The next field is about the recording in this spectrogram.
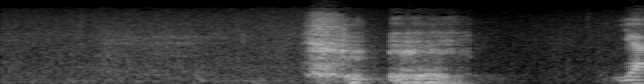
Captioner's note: clearing Throat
